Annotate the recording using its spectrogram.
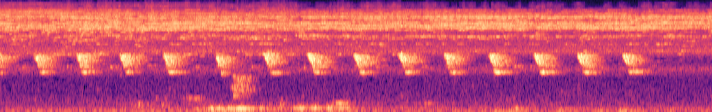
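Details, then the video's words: Singing cicadas: about fourteen evenly spaced, pulsed chirps repeat roughly three times a second over an unbroken, sizzling high-pitched drone. "Singing cicadas"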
